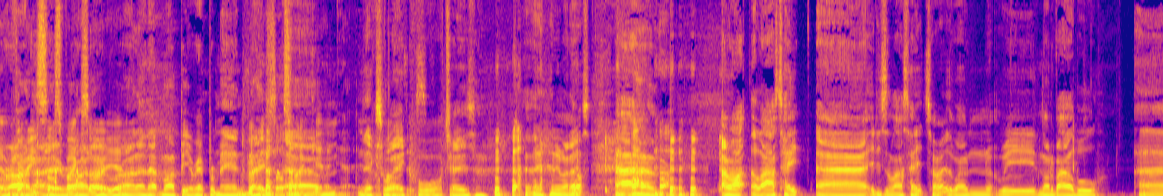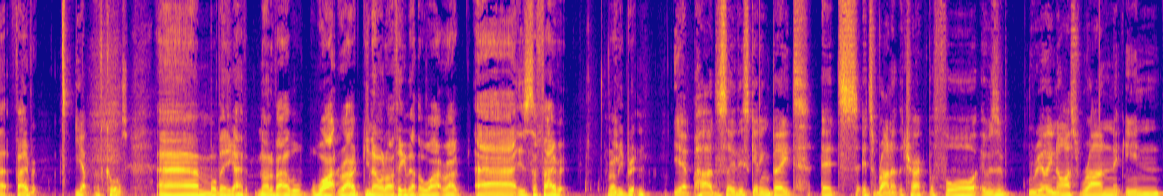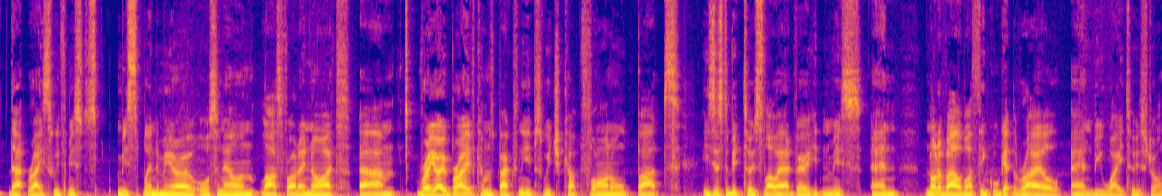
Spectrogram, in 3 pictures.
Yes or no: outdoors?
no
